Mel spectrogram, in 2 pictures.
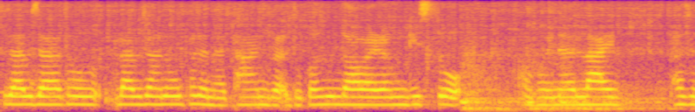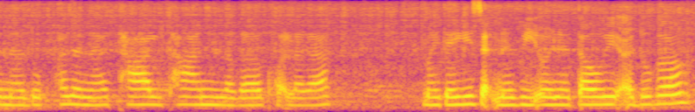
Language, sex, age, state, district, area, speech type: Manipuri, female, 18-30, Manipur, Kakching, rural, spontaneous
